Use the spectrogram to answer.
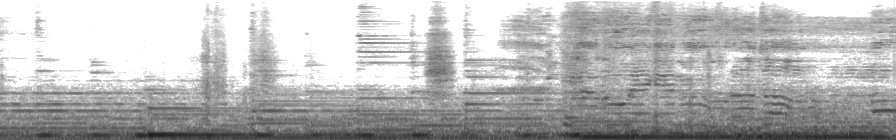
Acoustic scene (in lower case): car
